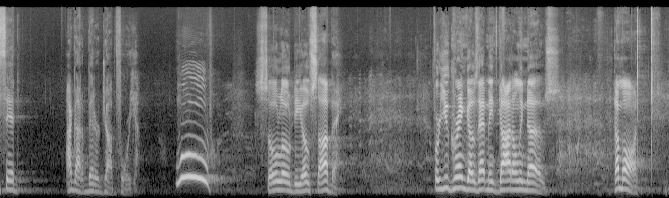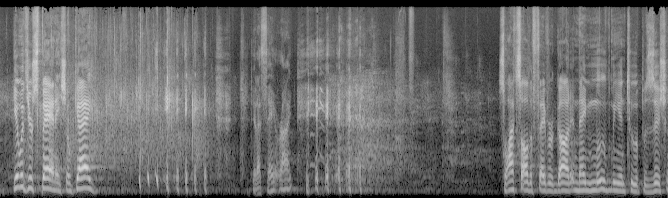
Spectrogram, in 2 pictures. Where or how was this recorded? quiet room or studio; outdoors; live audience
live audience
